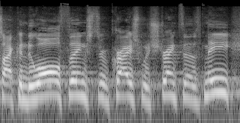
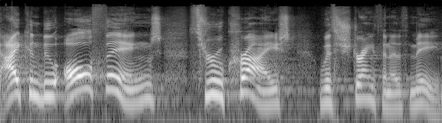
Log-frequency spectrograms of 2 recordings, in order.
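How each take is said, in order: First: Higher, rousing hurrah reading; rally verse. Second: Said in the usual way. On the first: Shown as a demonstration. Preacher showing how people cheer the verse, rousing. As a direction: lift it like a rally cry. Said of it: "It's a rally verse". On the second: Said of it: "That's a hurrah verse".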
